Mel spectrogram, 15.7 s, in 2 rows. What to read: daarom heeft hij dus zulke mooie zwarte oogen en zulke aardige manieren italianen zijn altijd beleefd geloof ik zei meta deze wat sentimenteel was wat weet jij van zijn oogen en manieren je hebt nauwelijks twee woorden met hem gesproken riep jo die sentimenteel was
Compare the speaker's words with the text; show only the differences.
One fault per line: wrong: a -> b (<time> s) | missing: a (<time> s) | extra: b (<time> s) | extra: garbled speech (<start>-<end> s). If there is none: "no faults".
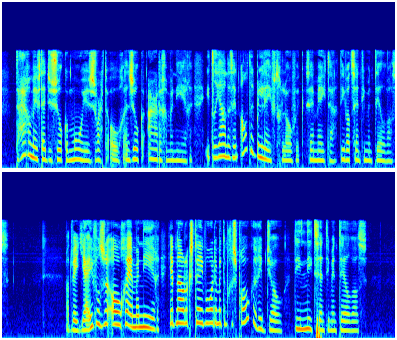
wrong: deze -> die (6.7 s)
extra: niet (13.8 s)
